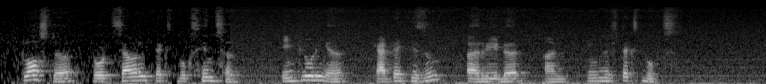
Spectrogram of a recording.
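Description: From the start of the speech to about 2.30 s, just before "including a catechism a", the background falls to near silence dotted with twinkling specks. This is overdone noise removal: a noise reducer set too aggressively pushed individual frequency bands down or out whenever they sat close to its noise estimate, carving away quiet parts of the voice along with the room noise, which elsewhere sits about 22 dB below the speech.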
